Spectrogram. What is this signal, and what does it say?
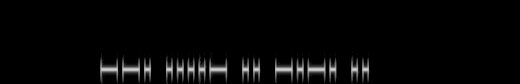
Morse code, heard as a keyed tone, about 22 wpm, 700 Hz. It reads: G4ICI
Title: DXCC-100 Call Signs - 5 Characters - 22wpm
